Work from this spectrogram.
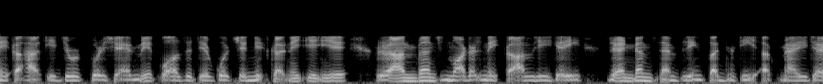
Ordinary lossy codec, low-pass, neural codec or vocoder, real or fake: none; 3.6 kHz; autoencoder, 22.05 kHz, a latent of 192 numbers a frame, VITS, trained on many speakers; fake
